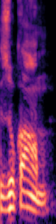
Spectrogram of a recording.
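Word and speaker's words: زکام: तो जे पे पेश है, तो जू काफ और अलिफ, ज़ुका और मीम खाली, यानी मीम खाली का मतलब है कि न ज़बर न ज़ेर न पेश, यानी मीम पे बस आवाज़ रख देनी है माँ की, ज़ुकाम, ज़ुकाम।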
